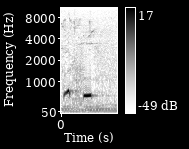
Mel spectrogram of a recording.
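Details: White-throated laughingthrush (Garrulax albogularis) at Chopta, Uttarakhand, India, in May gives two low, pure whistled notes about a third of a second apart, the second longer and steadier, over faint hiss.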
